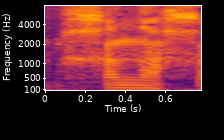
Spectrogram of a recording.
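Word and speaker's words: Ханах (חנה): И даже само имя Анна, которое так воспевал Гумилев, конечно, это же библейское магическое имя. Ханах оно читается.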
